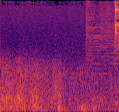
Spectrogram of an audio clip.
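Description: A deep, thunder-like rumble that fades down steadily, the opening of the song's intro. The first pitched notes of the music come in near the end.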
